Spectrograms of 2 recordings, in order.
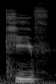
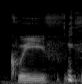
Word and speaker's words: Keefe: And he's got his friend Keefe. – Yeah. Queef. That in the second season, John Goodman has trouble pronouncing his name, but he keeps saying it basically like Queef to Keith or with a Q.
